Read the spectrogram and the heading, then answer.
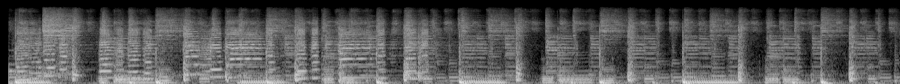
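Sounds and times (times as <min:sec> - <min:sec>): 
jazz tone: 0:00.1 - 0:08.9.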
